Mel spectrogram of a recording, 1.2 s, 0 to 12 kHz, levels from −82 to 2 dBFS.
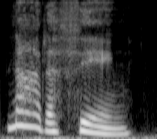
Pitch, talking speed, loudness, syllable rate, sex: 215 Hz, 150 wpm, -16 LUFS, 3.2 syllables/s, female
